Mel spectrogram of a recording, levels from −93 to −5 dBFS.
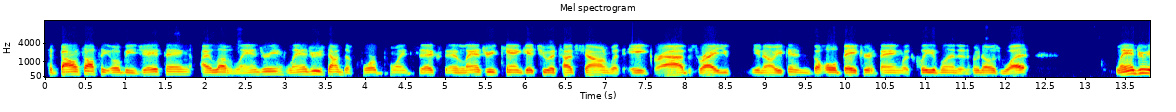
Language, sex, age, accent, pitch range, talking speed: English, male, 20-39, American, 105-125 Hz, 180 wpm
